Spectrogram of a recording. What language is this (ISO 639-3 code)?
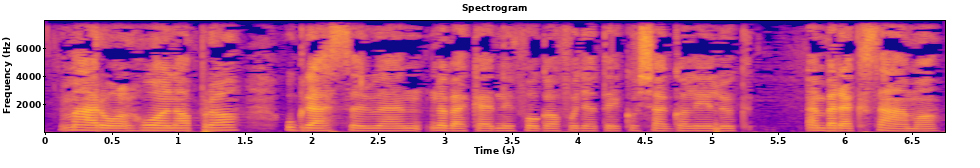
hun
